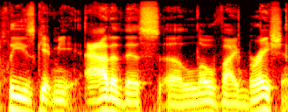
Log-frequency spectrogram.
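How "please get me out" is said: usual speaking voice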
